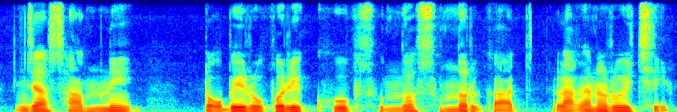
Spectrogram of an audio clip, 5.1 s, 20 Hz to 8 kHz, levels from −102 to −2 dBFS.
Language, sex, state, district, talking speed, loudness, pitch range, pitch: Bengali, male, West Bengal, Dakshin Dinajpur, 120 wpm, -18 LUFS, 105-125 Hz, 115 Hz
